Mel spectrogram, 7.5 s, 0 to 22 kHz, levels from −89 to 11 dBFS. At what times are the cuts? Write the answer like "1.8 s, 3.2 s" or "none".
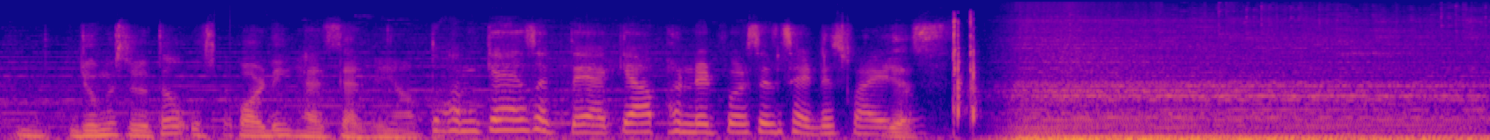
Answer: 4.9 s

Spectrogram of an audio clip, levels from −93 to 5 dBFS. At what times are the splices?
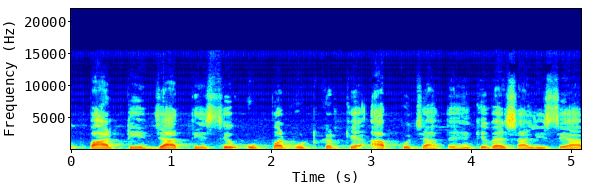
none

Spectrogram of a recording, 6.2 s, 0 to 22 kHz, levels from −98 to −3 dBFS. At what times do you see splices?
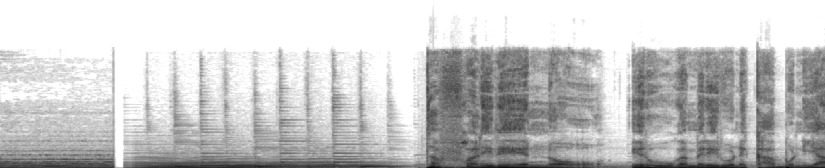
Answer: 1.0 s

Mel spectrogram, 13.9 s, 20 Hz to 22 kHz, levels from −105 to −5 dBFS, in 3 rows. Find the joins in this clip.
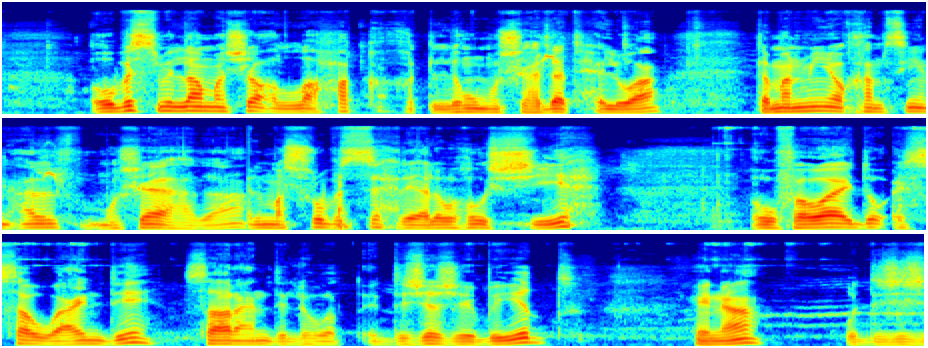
5.8 s

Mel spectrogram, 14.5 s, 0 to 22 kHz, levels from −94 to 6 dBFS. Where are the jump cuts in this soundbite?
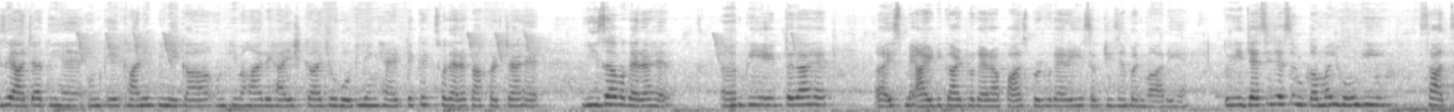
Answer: none

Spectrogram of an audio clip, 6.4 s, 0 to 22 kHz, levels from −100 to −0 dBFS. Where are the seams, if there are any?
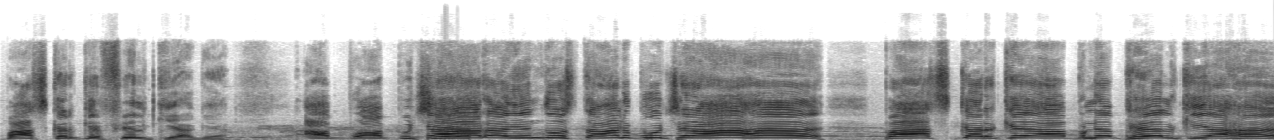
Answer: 2.2 s

